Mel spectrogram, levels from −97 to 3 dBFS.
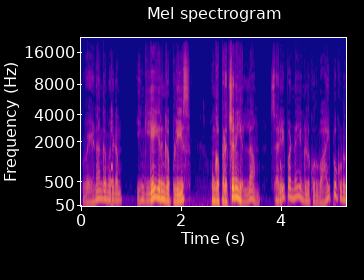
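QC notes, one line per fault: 0.59–0.63 s and 3.99–4.01 s, repeated frames: at each point one compressed block of about 26.1 ms plays twice, giving a short stutter where the same sliver of speech sounds again. The duplicated block restarts abruptly where it doesn't line up with the audio before it, so each repeat can be heard as a brief hiccup. Each repeat adds 26.1 ms to the running time, and a block of that length fits a typical codec frame.
1.40–3.21 s, sudden gain jump: the speech and the background noise step up together by about 12 dB at 1.40 s, stay at that raised level, and drop back at 3.21 s. Both edges are abrupt, with no fade, so the change is heard as a hard switch in loudness. The likely cause is a digital gain change applied from one sample to the next without a ramp.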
